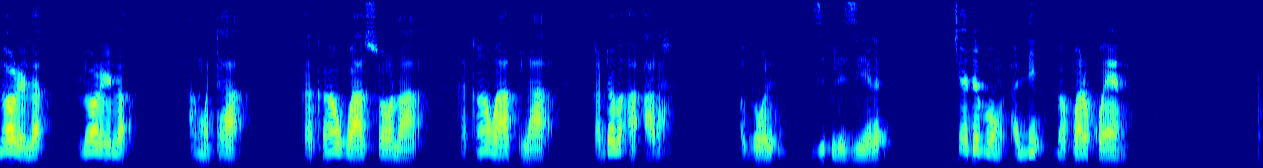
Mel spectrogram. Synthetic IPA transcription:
lɔ˦ɾla˦ | lɔ˦ɾɪ˨˦la˦ | a˨ŋ͡mɪ˨taː˦ | ka˨kʰa˦waː˨˦sɔ˦laː˦ | ka˨ka˦ŋ˦waː˦pɨ˨laː˦ | ka˨dɔ˦ba˦ʔa˨ʔa˨ɾa̰˨ | a˨bʊ˨ɣʊ˨ | zi˦pɨ˨lɨ˨zɪ˨ɾɪ˦ | t͡ʃɛ˦dɨ˦bʊ˨ŋa˨le˦ba˨k͡pa˦ɾɨ˦kɔ˨jɛ˦˨ŋ˨

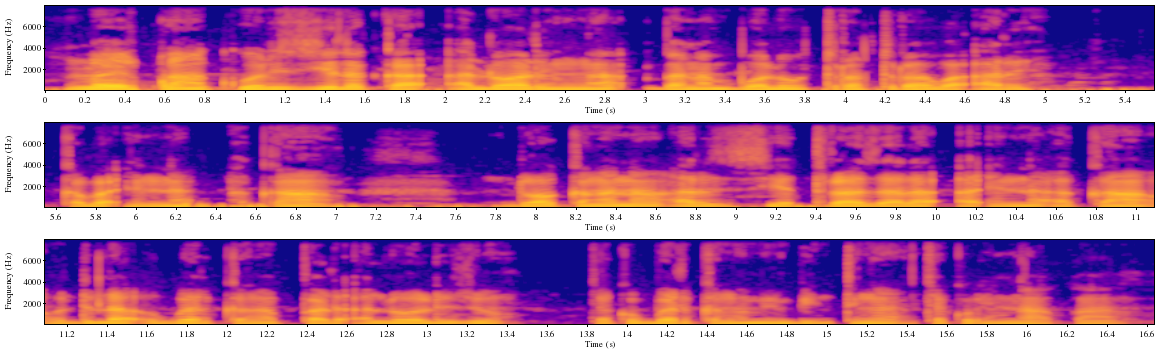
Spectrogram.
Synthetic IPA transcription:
lɔ˦jɪ˦ɾk͡pa˦ka˨ɾɪ˨zi˨ɛ˦la˦ka˨a˨lɔ˦ɾɪː˨a˦ba˨na˦mbʊ˨ɔ˨lʊ˦˨tʊ˨ɾa˦tʊ˨ɾa˦wa˨ʔa˨ɾɪ˦ka˨ba˦ʔɪ˨nːa˦a˨kaː˦˨ | dɔ˦ka˨ŋa˦na˦ʔa̰˨ɾɪ˦sɪ˦jɛ˨tʊ˨ɾa˦za˨la˦a˨ʔɪ˨nːa̰˦ʔa˨kaː˦˨o˨dɪ˦la˦ʔo̰˨ɡ͡bɛ˦ɾɪ˨ka˨ŋa˦pa˨ɾɪ˨ʔa˨lɔ˦ɾɪ˨zʊ˦˨ | t͡ʃɛ˦kʊ˨ɡ͡bɛ˦ɾɪ˨ka˨ŋa˦mɪ˦n˦bi˨n˨tɪ˦ŋa˦t͡ʃɛ˦kʊ˨ʔɪ˨nːa˦˨k͡paː˦˨

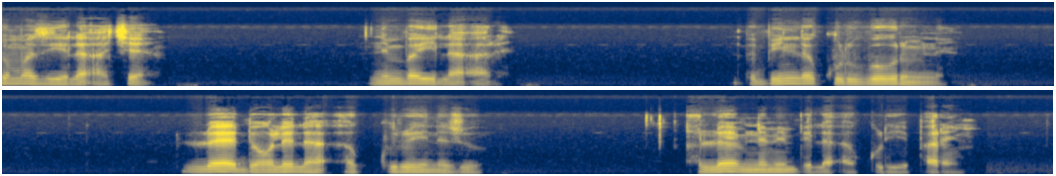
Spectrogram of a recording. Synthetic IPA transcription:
so˦ma˦zɪ˦jɛ˦la˦ʔa˨t͡ʃɛ˦ | nɪ˦m˦ba˦ji˨la˦ʔa˨ɾɪ˨ | bɛ˨bi˦n˦la˦ku˨ɾu˨bo˦ɣɾɪ˨mɪ˨nɛ˨ | lɔ˦jɛ˨dɔ˨ɣlɪ˦la˦ʔa˨ki˦ɾo˦jɛ˦na˨zu˦˨ | a˨lɔ˦jɛ˦mɪ˨nɛ˦mɪ˦m˦bɛ˦la˦ʔa˨ku˦ɾɪ˦jɛ˦pʰa˦ɾɪ˦m

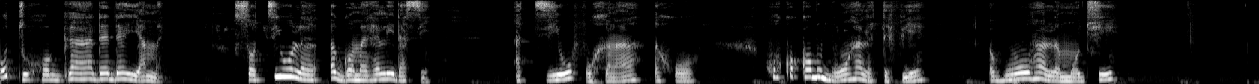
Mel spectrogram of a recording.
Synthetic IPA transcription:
wo˦t̪u˨xɔ˨ɡã˦ɖə˦ɖɛ˦ja˨mɛ̰̃˨ | sɔ˨t̪i˦wo˦lə˨ə˦ɡɔ˨mə̃˨ɦe˦li˦ɖa˨si˨ | a˨t̪i˨wo˦ɸo˨xl̃ã˨˦ə˨xɔ˦ | xɔ˦kɔ˦kɔ˦bu˦bu˨wo˦ɦã˦lə˨t̪ɛ˨ɸi˨e˦ | ə˨βu˦wo˦ɦã˦lə˨mɔ̃˨d͡ʒi˦

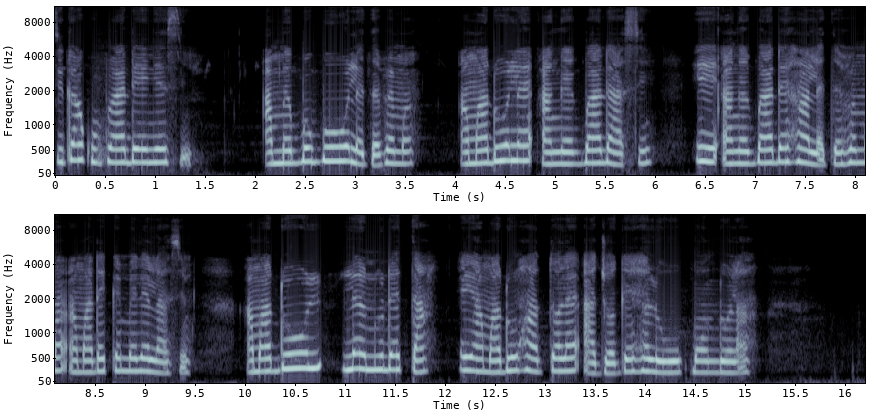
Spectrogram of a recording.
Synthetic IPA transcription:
si˨ka˦ku˨ɸɛ˦a˨ɖɛ˦ɲɛ̃˦si˨ | a˨mẽ˨ɡ͡bo˦ɡ͡bo˦wo˦lɛ˨t̪ɛ˨ɸɛ˦mã˦ | a˨mã˨ɖe˦wo˦lɛ˦ʔa˨ŋɛ̃˨ɡ͡ba˦ɖɛ˦a˨si˦ | e˦jɛ˦ʔa˨ŋɛ̃˨ɡ͡ba˦ɖɛ˦ɦã˦lɛ˨t̪ɛ˨ɸɛ˦mã̰˦ʔa˨mã˨ɖɛ˦kɛ˦mɛ̃˦lɛ˦la˨si˨o˨ | a˨mã˨ɖe˦wo˦ | le˦nũ˦ɖe˦t̪a˦ | e˦je˦a˨m˨ã˨ɖe˦wo˦ɦã˦t̪ɔ˦le˦ʔa˨d͡ʒɔ˨ɡɛ˦ɦe˦lo˨wo˦k͡pɔ˦ŋ˦ɖo˦la̰˦

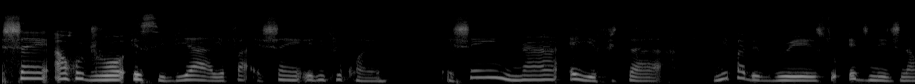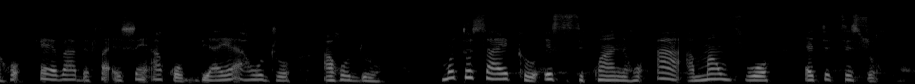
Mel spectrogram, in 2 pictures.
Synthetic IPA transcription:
ɛ˨ɕɛ̃˦na̰˦hʊ˦dʊ˨ɾɔ˦ʔe˦si˨bi˦a˦˨jɛ˨fa̰˦ʔɛ˨ɕɛ̃˦nɛ̰˦di˦tʰu˦kʰã˨n˨ | ɛ˨ɕɛ̃˦n˦nĩ˨nãː˦ɛ˦jɛ˨fi˨tʰaː˦˨ | nĩ˦pʰa˦be˨bɾeː˨sʊ˦e˦d͡ʑi˨ne˨d͡ʑi˨nã˨hɔ˦ɛ˦˨ba˦˨bɛ˨fa̰˦ʔɛ̰˨ɕɛ̃˦nʔa˦kʰɔ˨bi˦a˨jɛ˦ʔa˨hʊ˦dɾɔ˦ | a˨hʊ˦dʊ˨ɔ˨˦ | mʊ̃˦tʰo˦sa˦ɪ˦kʰe˦si˨si˨kʷʰã˦nɪ̃˨ɦʊ̃˦a˦a˨mã˦nfʊ˦ɔ˦ | ɛ˦tʰɪ˦tʰɪ˦sʊ˨

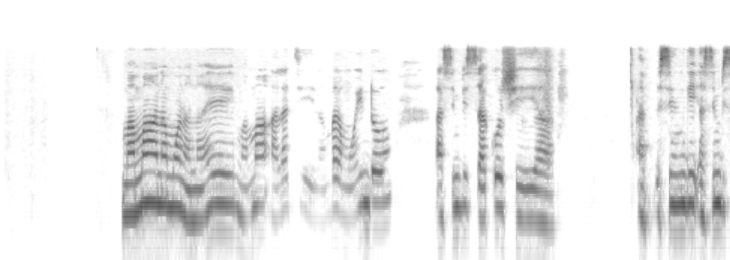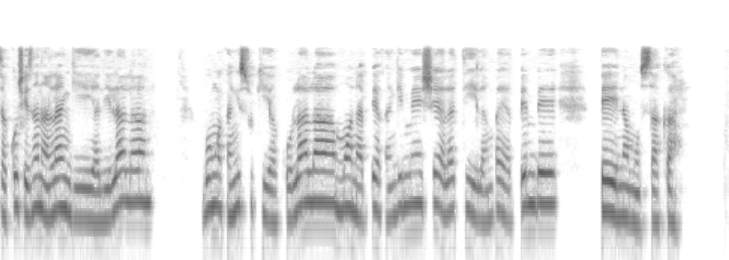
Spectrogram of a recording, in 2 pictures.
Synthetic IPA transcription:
ma˨ma˦na˦mwa˦na˨na˨je˦ma˨ma˦ʔa˨la˦ti˦e˨la˨mba˦ja˨mo˨i˦ndo˦ | a˨si˦mbi˦sa˨ko˦ʃ | a˨si˦mbi˦sa˨ko˦ʃi˨e˨za˦na˨la˦ŋɡi˨ja˨li˨la˦la˦ | bo˦ŋɡa˨ka˨ŋɡi˦su˦ki˨ja˨ko˨la˦la˦mwa˦na˨pe˦a˨ka˨ŋɡi˦mɛ˦ʃɛ˦a˨la˦ti˦e˨la˨mba˦ja˨pɛ˦mbɛ˦ | pe˦˨na˨mo˨sa˨ka˦

